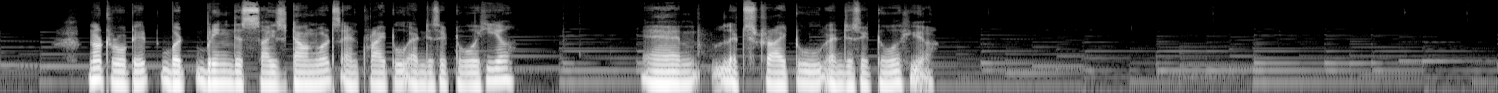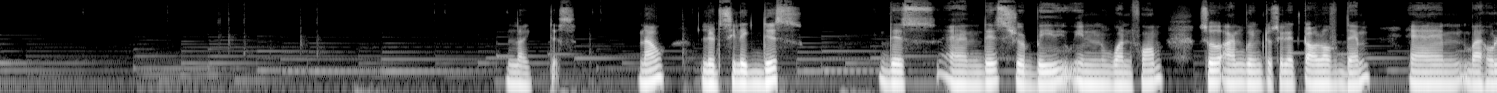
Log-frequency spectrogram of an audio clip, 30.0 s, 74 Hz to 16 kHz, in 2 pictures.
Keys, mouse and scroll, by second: 1.4 scroll up 1, 2.6 e, 3.4-5.5 drag, 5.5 middle click, 7.9-12.7 drag, 12.7 scroll up 1, 13.9 click, 14.8 scroll down 1, 15.7-17.2 drag, 17.2 middle click, 19.2 click.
